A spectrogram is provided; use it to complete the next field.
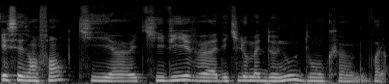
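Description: Over a very clean recording with a silent background, a woman speaks at a fairly low pitch with a dark, mellow tone. Her intonation is fairly even and her pace fairly slow. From Guadeloupe. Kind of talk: interview. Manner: hesitant, many fillers.

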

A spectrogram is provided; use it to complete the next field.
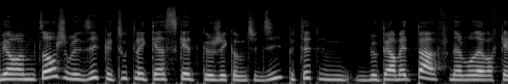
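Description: On a very clean recording with a silent background, a normal speaking voice comes through dry and close with no echo and ordinary pitch variation. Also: woman. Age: 20s. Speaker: winemaker. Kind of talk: interview. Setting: office.

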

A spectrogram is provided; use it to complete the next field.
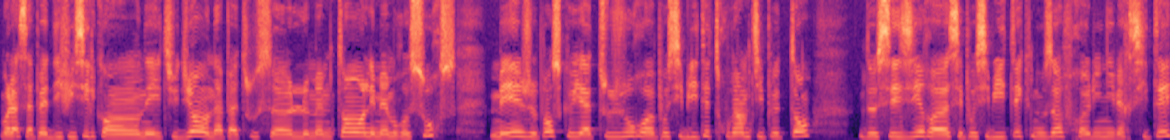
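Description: A woman's fairly high voice at a fairly quick pace, flat and monotone, very even in loudness, on a very clean recording with a silent background. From not from La Rochelle; studied in Paris region. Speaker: doctoral researcher and theatre maker. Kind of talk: interview.

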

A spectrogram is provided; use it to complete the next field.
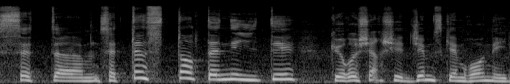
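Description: A woman speaks very slowly with a dark, mellow tone and fairly low pitch. Her intonation is lively. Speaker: film podcast co-host. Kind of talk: scripted storytelling about film history.

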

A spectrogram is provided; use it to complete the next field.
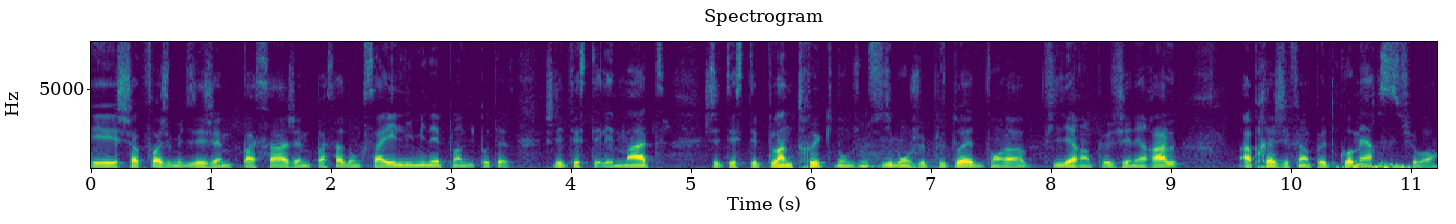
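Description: Speaking at a fairly quick pace, a man has a dark, mellow tone and a fairly low pitch. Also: fairly even intonation. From France, Congolese family. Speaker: music industry executive. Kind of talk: casual interview. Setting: on location. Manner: halting, repeats words.

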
